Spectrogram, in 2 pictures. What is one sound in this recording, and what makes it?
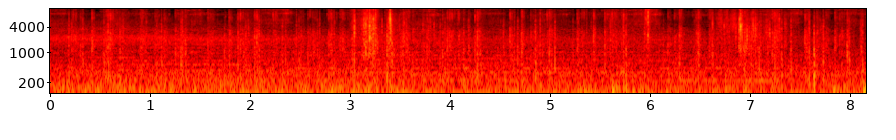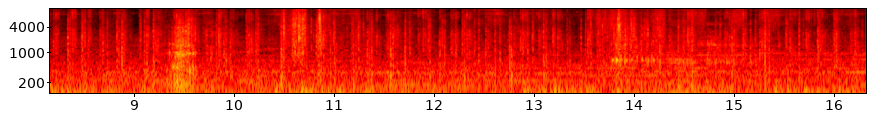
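A game's interface gives short clicks as a map opens and closes.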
